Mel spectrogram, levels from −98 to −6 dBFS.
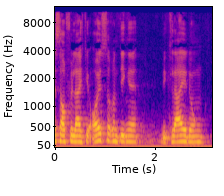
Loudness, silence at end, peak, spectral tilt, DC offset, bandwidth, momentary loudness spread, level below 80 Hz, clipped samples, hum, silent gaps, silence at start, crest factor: -22 LUFS; 0.05 s; -6 dBFS; -7.5 dB/octave; 1%; 11 kHz; 10 LU; -54 dBFS; under 0.1%; none; none; 0 s; 16 dB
